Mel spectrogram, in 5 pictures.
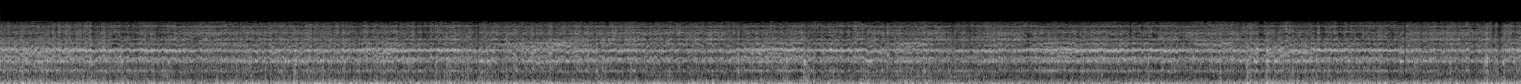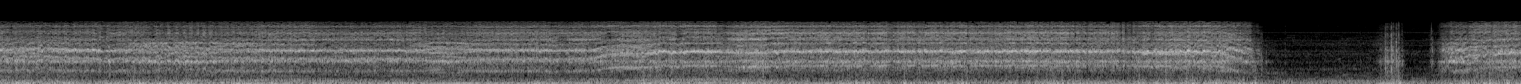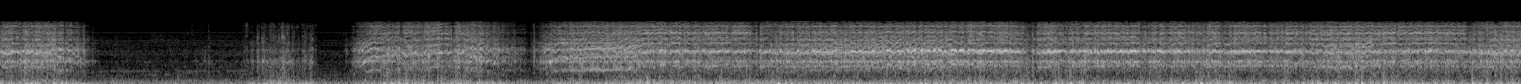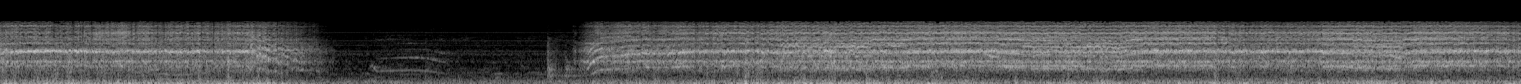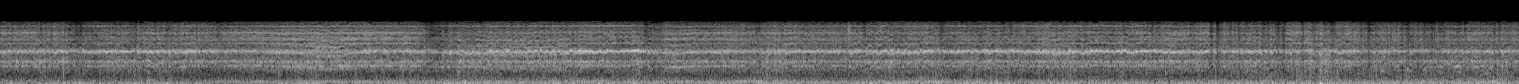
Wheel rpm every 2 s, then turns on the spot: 160, 160, 160, 160, 160, 160, 160, 160, 160, 160, 180, 230, 230, 180, 20, 110, 10, 120, 200, 220, 230, 230, 220, 230, 40, 20, 210, 220, 220, 230, 230, 230, 220, 220, 230, 230, 230, 230.
30-32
